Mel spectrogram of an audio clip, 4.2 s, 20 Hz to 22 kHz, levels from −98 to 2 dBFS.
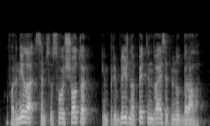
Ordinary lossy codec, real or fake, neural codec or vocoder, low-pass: none; real; none; 7.2 kHz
